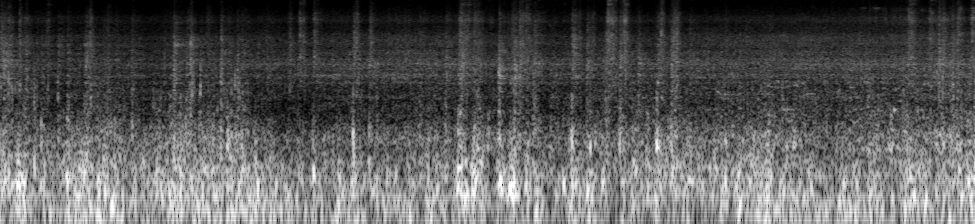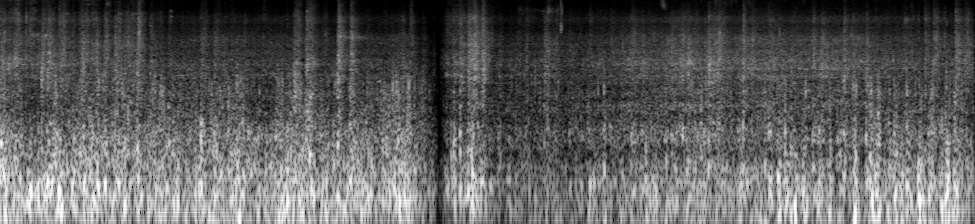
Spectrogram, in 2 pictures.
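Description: Express passenger train running at speed: steady rumble with wheels clattering over the rail joints, dipping briefly about three quarters of the way through.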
